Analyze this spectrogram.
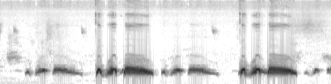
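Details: Cooing spotted dove, used as a training call for newly caught birds; steady low coos in quick phrases ending in long, vibrant drawn-out notes.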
